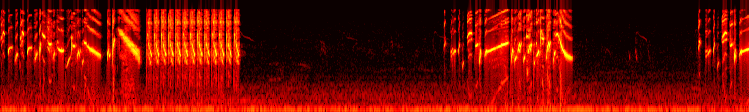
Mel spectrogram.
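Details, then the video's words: European goldfinch, described as wild-caught, singing the authentic serfati song style: bright twittering phrases and a rapid buzzy trill, then a pause of about three seconds before more twittering notes resume. "أفضل تغريد بندوق حسون خلوي أصيل"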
